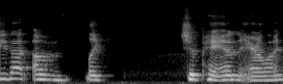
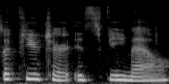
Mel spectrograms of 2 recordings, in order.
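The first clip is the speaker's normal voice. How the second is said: ordinary delivery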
